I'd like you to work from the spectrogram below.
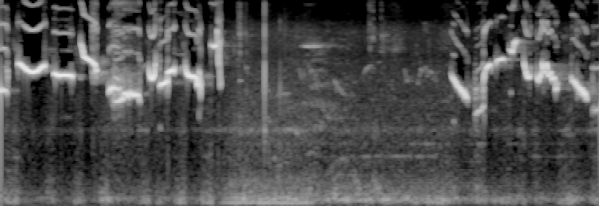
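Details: Provoking fighting song of an Oriental magpie-robin: clear drawn-out whistles break into quick chattering notes. After a quiet pause the bird resumes with rising whistled phrases and rapid chips.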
